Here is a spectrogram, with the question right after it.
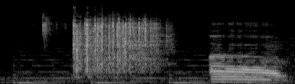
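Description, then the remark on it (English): Dice rattle and clatter across a hard table surface for over a second, fairly loud, followed by a short sustained vocal tone. “Dice are cooling down.”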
